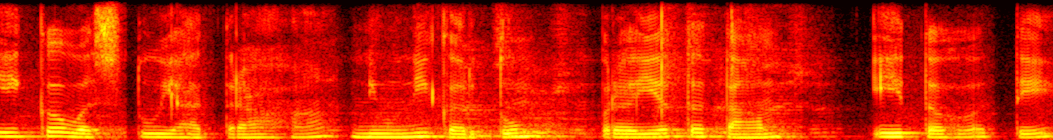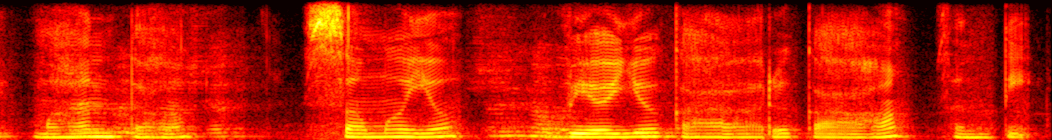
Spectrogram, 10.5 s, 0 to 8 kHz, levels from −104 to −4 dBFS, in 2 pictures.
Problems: background conversations at intervals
